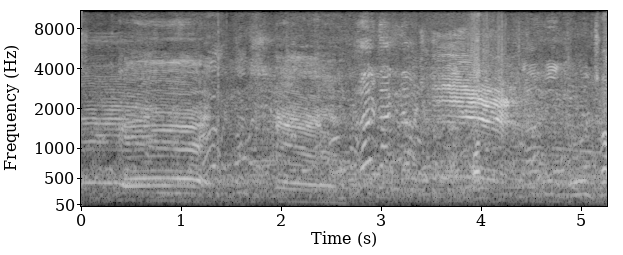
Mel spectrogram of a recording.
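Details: Young bull and heifer calves at a cattle market in Cumilla, Bangladesh, about three months old; a drawn-out low moo opens, then further lowing calls rise and fall beneath busy crowd chatter and bargaining voices.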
